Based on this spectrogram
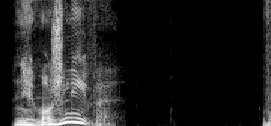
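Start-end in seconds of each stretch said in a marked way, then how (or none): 0.1-1.0 high-pitched disbelief; astonished exclamation. A narrator's reading. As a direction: exclaim it in amazement. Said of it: "krzyknął zdumiony". (ze zdumieniem, podniesionym głosem)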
